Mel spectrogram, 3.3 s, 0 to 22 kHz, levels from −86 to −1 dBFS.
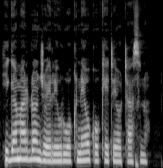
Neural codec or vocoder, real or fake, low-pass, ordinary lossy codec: none; real; none; none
